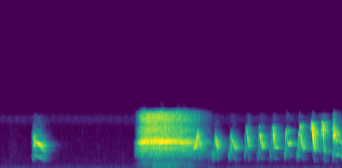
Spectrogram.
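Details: Young yellow-bellied prinia from Palembang learning to sing. A single short chirp, a pause, then a long harsh buzz leading into a rapid series of about ten short, high chirps.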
